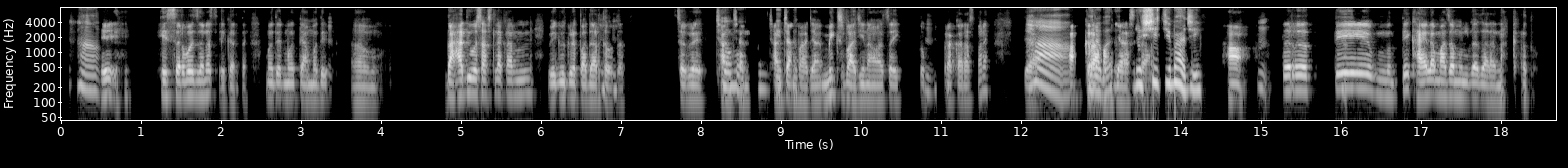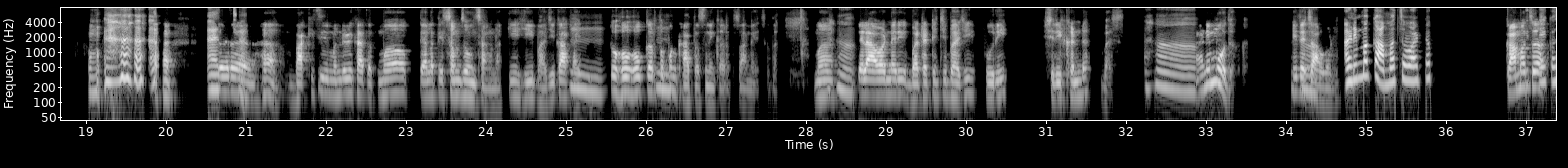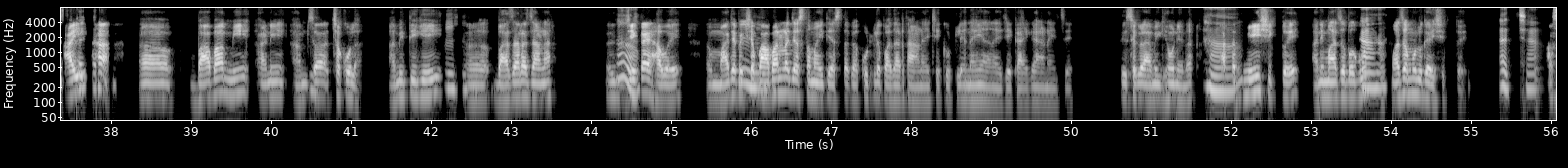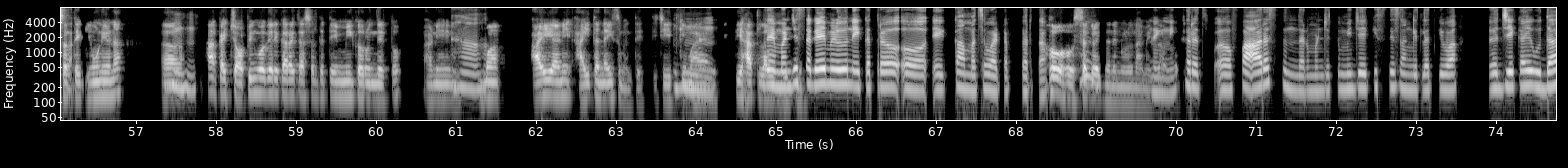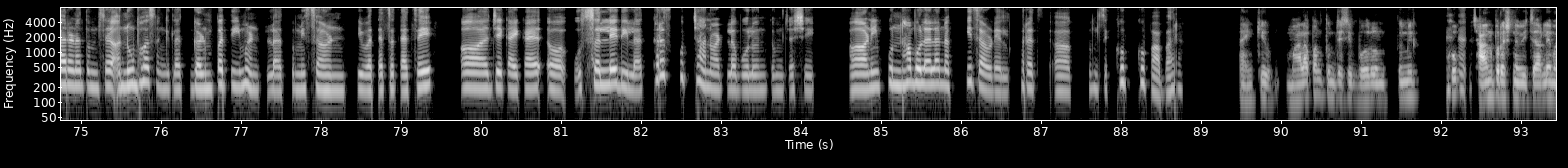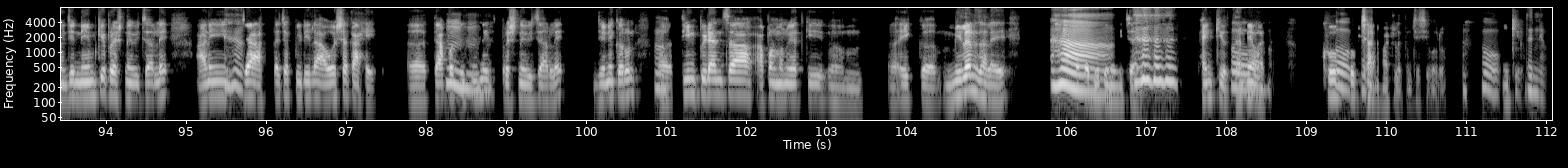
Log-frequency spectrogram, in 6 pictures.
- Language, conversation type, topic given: Marathi, podcast, तुम्ही कुटुंबातील सण-उत्सव कसे साजरे करता?
- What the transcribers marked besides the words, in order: laughing while speaking: "हे"; chuckle; laughing while speaking: "नाकारतो. उम्म"; chuckle; other background noise; "छकुला" said as "छकोला"; tapping; in English: "चॉपिंग"; chuckle; chuckle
